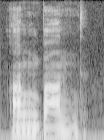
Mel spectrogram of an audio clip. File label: "Angband", Sindarin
